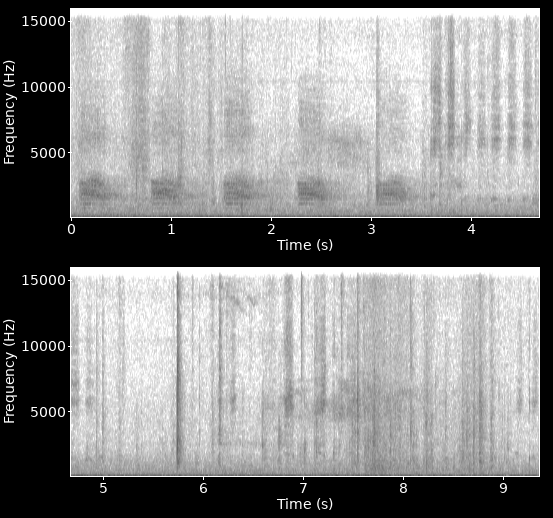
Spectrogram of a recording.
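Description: A bird gives five harsh, cawing calls in quick succession, about one and a half a second, then falls quiet; a single sharp click follows a few seconds later.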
